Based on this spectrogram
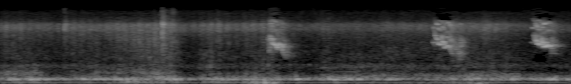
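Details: Budgerigar out on snow in freezing weather, with a few brief falling chirps late in the clip against a constant low droning hum.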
